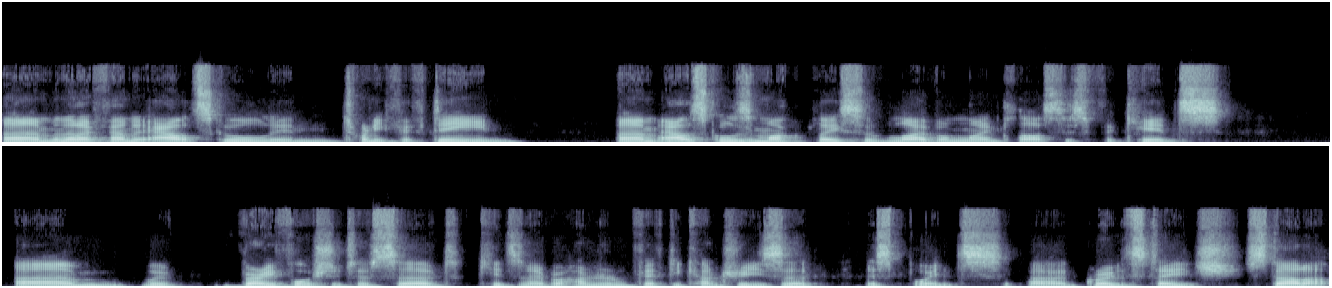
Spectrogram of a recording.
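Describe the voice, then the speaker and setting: In an English accent, a man speaks at a moderate pace and fairly low pitch, with monotone, flat intonation. The sound is dry and close with no echo, over a quiet background. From England. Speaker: tech entrepreneur. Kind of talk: self-introduction.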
